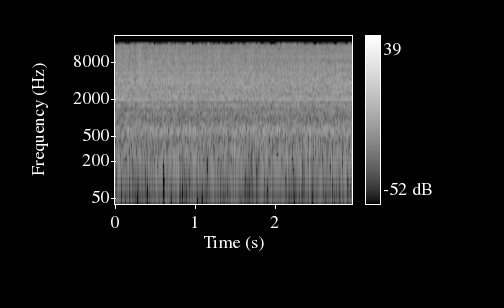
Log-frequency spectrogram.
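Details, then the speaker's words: Solder fume extractor fan at full speed: steady roar whose tone changes considerably, strained, once the lid restricts the outlet; airflow drops from about ten to about one meter per second. "however once we put the lid on it you can hear the tone of the fan changed considerably"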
